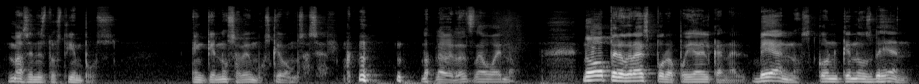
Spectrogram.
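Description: A man with a Mexican accent hosting a political commentary show, emphatic, with loud outbursts and quiet asides. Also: medium pitch. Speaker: news commentary host.

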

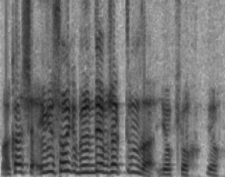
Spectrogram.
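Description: A woman's voice: high voice, expressive, fast talker, no room sound, poor audio. A woman hosting a gameplay channel, chatting casually to viewers and counting blocks aloud as she builds. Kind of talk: casual let's-play commentary.

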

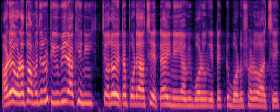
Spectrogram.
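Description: A woman telling a lively doll play story and voicing all the dolls. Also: on the high side, moderate pace, clear, resonant tone. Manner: lively, plays every doll's voice.

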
